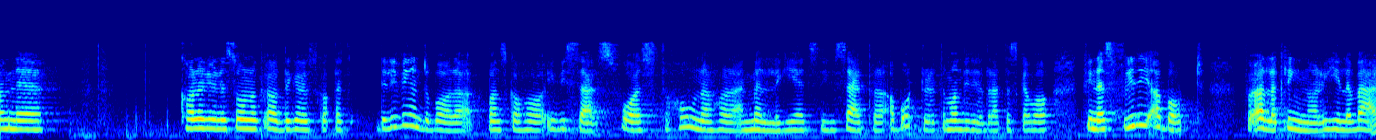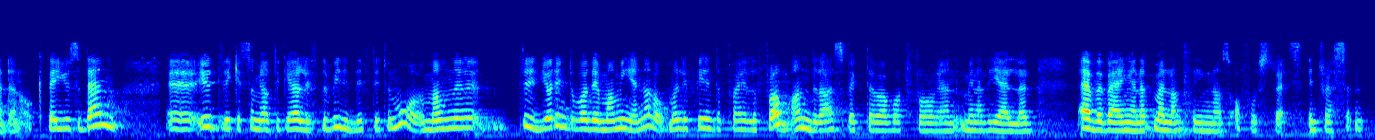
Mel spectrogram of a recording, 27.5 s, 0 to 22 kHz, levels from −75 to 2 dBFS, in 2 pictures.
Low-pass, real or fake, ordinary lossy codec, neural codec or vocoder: 7.2 kHz; fake; MP3, 32 kbps; codec, 16 kHz, 0.4 kbps, LongCat-Audio-Codec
